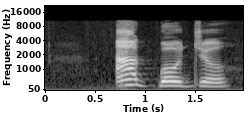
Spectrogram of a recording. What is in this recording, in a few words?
"agbojo", Yoruba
